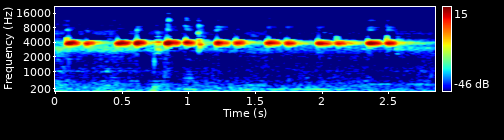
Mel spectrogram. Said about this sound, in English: So Manda's got another recording of the red-winged blackbird playing right now, which comes from a different part of the world.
